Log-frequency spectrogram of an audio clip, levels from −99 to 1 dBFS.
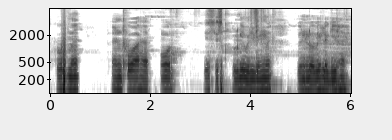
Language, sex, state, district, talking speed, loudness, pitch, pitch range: Hindi, male, Uttar Pradesh, Saharanpur, 140 wpm, -20 LUFS, 110 Hz, 105-110 Hz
